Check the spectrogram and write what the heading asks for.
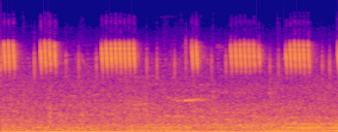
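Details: Bar-winged prinia, singing a full chattering song with fill-ins as a lure for young birds: clusters of fast, high, dry trilled notes separated by brief single ticks, steady low hum in the background.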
